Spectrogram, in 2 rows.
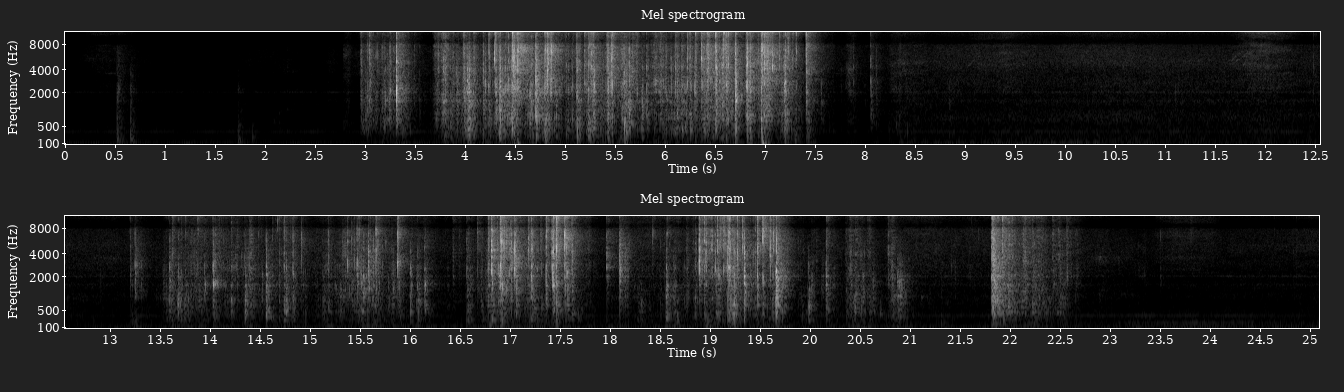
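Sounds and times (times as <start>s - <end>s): plastic packaging crinkling: 2.8s - 8.4s, 13.2s - 22.8s.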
